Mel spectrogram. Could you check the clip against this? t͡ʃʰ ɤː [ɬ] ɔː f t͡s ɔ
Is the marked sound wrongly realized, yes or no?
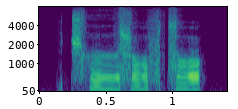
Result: no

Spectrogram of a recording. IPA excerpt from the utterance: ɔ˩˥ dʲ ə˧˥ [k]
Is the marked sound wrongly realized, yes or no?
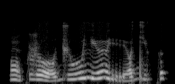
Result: no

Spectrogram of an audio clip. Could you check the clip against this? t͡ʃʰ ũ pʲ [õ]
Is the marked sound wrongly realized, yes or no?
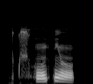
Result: no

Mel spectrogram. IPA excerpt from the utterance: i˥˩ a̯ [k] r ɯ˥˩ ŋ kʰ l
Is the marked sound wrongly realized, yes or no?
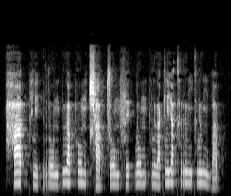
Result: yes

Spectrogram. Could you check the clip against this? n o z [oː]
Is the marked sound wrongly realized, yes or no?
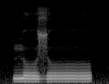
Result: no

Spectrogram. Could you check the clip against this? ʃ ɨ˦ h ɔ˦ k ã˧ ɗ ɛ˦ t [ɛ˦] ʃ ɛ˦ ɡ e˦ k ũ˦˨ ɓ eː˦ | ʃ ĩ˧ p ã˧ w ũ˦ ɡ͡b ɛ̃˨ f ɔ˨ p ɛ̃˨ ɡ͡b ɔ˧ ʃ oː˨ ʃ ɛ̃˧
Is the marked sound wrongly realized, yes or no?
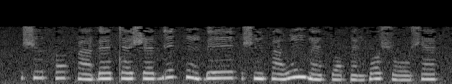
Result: no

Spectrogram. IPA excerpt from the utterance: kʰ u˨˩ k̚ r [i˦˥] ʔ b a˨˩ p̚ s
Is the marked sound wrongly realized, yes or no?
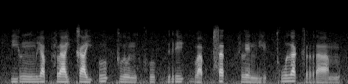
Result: no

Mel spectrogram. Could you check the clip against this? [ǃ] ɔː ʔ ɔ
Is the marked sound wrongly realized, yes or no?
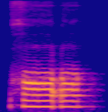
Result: yes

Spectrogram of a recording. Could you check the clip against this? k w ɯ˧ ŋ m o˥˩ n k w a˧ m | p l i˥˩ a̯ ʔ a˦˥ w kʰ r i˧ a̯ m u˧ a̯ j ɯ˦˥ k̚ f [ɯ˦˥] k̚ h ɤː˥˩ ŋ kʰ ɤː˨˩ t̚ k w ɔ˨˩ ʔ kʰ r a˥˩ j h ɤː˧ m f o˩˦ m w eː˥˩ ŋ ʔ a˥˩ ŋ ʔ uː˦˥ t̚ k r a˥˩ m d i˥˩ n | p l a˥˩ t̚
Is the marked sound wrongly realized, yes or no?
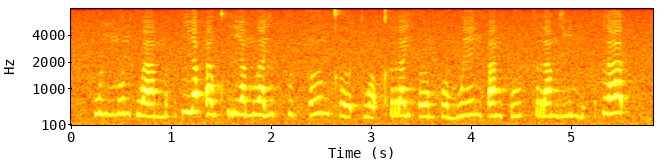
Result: yes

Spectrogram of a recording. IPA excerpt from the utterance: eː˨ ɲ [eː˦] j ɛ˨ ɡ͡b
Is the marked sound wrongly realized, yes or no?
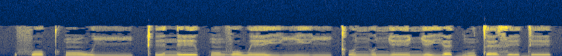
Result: yes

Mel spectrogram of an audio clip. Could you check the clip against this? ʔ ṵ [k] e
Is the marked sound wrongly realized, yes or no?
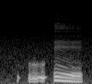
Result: yes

